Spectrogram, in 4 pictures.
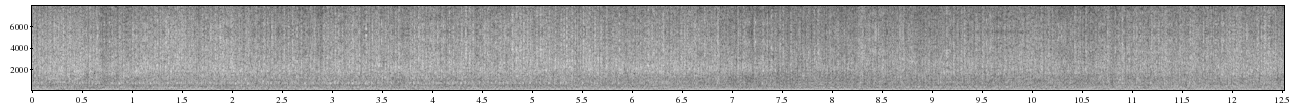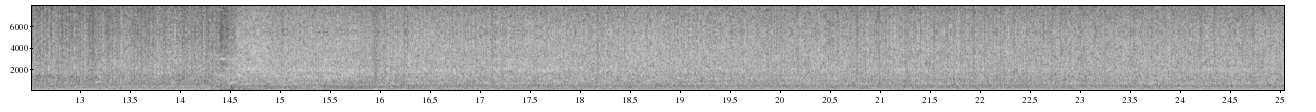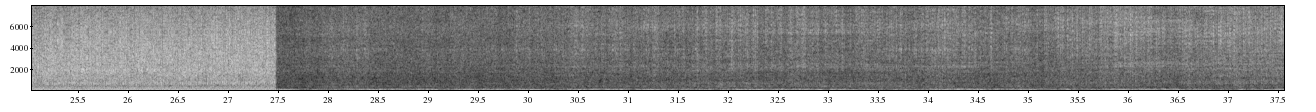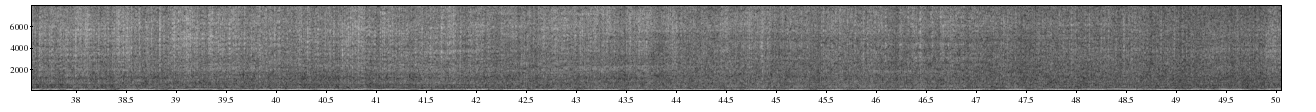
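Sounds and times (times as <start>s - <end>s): engine idling: 0.0s - 50.0s
racing car engine running loud: 0.0s - 50.0s.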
